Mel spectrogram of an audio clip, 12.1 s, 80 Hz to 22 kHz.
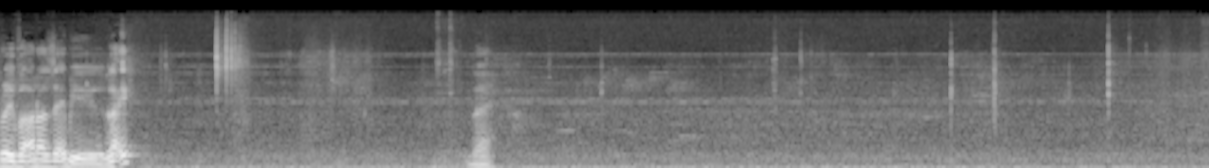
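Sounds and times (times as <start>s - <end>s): low room hum: 0.0s - 12.0s
light clicks of metal parts: 8.9s - 11.6s.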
